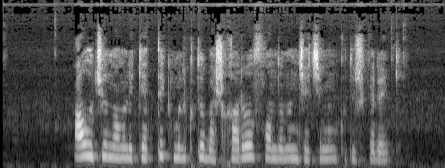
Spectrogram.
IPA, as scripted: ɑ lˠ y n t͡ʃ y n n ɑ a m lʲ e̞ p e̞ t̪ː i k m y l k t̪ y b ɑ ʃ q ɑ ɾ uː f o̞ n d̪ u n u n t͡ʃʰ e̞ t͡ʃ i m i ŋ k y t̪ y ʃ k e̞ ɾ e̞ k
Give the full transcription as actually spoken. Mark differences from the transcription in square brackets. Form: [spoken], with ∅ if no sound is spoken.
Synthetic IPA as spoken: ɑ lˠ y [∅] t͡ʃ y n [m] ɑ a m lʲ e̞ [k] e̞ t̪ː i k m y l k t̪ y b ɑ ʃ q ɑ ɾ uː f o̞ n d̪ u n u n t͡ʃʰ e̞ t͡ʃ i m i ŋ k y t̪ y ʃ k e̞ ɾ e̞ k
